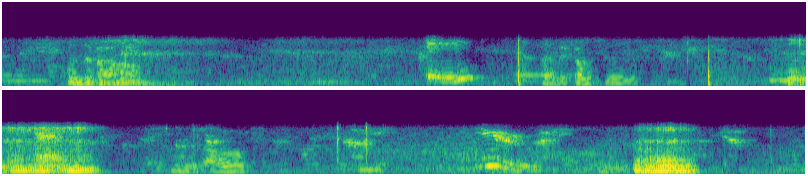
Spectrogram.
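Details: A father who denies snoring gives irregular, rough snoring and snorting breaths with sharp clicks during sleep, with some room noise.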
